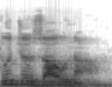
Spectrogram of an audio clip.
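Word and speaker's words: تجزون: So when you pronounce this, you do not pronounce this ya, this is just a sound letter. So this becomes tujzauna.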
